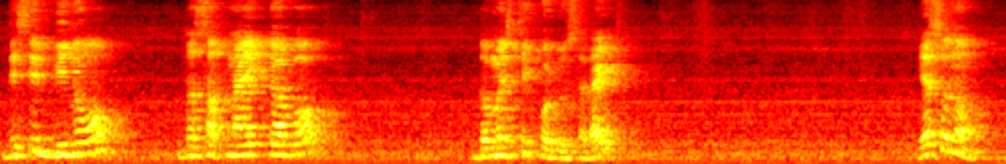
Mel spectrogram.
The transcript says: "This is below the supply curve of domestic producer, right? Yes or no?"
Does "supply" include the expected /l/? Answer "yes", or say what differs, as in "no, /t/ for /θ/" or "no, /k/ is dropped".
no, /n/ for /l/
